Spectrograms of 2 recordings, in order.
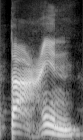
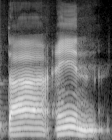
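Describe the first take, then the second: First: Ta'in with a short ta squeezed into doubled ain; wrong doubled ain. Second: Ta'in split into long ta, then ain; one syllable at a time. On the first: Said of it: "ainnya jadi tasdid". (ta'in salah dengan ain bertasdid) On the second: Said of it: "Satu-satu loh". (Ta'in dibaca satu-satu) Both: Shown as a demonstration.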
